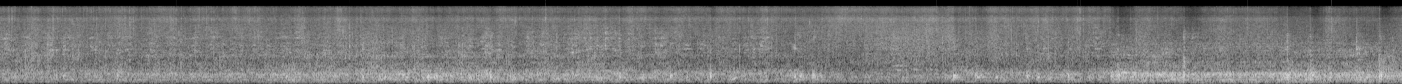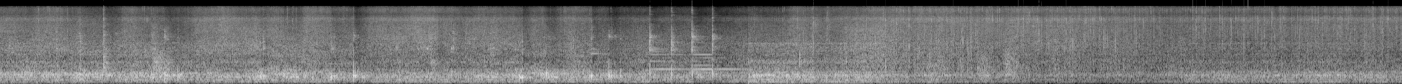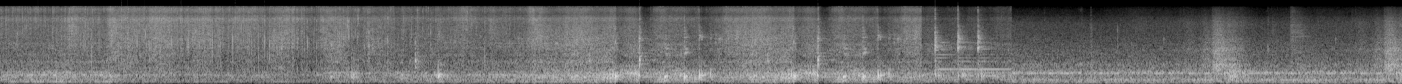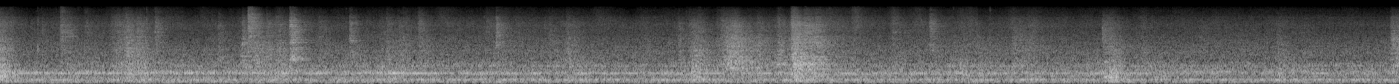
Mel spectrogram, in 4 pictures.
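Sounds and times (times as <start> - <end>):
food frying and sizzling: 0.0 - 38.2.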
